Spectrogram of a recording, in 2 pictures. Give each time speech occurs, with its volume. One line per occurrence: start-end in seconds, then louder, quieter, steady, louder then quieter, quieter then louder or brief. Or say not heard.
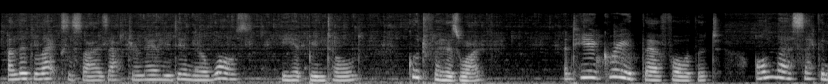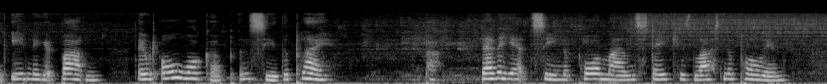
0.1-16.5 steady.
